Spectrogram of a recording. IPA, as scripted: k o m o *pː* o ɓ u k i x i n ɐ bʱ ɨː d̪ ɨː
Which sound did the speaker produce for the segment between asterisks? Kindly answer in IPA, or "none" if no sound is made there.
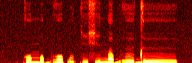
bʱ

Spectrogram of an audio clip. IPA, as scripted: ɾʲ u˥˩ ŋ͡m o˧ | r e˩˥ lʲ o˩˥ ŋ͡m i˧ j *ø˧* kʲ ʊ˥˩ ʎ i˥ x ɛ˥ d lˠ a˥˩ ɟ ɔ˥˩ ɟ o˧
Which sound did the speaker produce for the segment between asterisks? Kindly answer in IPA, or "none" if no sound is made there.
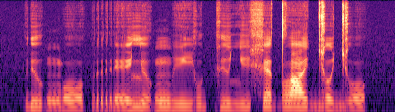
u˧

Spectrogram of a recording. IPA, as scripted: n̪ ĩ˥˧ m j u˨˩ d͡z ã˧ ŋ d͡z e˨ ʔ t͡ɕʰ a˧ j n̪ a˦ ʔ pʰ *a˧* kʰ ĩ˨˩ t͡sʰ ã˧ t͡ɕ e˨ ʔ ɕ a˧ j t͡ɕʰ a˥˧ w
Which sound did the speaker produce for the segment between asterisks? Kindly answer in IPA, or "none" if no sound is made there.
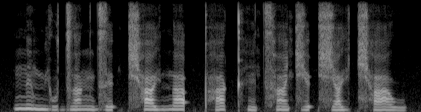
a˧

